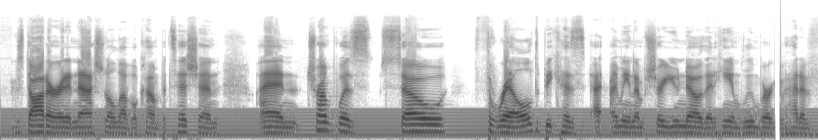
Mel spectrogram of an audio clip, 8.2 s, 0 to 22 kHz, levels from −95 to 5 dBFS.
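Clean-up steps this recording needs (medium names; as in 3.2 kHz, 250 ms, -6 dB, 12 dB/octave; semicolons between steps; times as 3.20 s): de-hum 99.2 Hz, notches 8; room tone fill 7.74–7.80 s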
